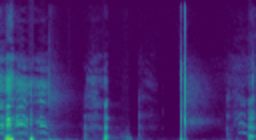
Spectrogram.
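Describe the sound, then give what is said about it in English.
Several people snap their fingers together, a few crisp dry clicks capped by one loud, sharp snap, with brief murmured voice sounds in between. “Well, you snap your fingers way better than I did.”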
